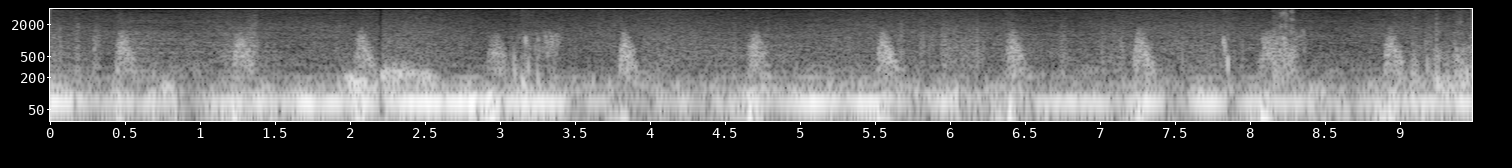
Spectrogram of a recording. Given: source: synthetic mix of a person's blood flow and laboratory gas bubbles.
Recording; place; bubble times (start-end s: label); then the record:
Doppler ultrasound of blood flow; subclavian vein
3.06-3.42 s: bubbles
7.79-7.89 s: bubbles
8.07-8.38 s: bubbles
9.07-9.49 s: bubbles
From the record:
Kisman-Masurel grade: 221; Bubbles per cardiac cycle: several, 3 to 8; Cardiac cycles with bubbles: 10 to 50%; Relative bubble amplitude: barely perceptible (0.100 to 0.250); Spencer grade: 2 (many but less than half of the cardiac periods contain bubble signals, singularly or in groups); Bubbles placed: anywhere in the cardiac cycle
